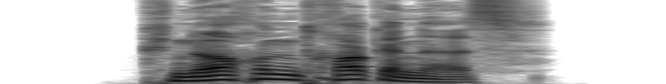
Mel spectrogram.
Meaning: strong/mixed nominative/accusative neuter singular of knochentrocken
- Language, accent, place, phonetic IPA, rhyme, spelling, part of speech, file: German, Germany, Berlin, [ˈknɔxn̩ˈtʁɔkənəs], -ɔkənəs, knochentrockenes, adjective, De-knochentrockenes.ogg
